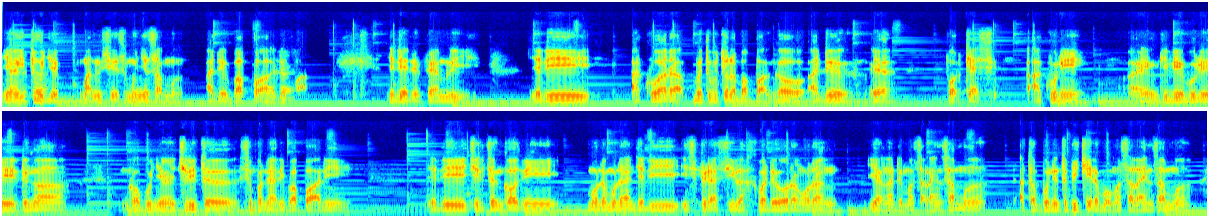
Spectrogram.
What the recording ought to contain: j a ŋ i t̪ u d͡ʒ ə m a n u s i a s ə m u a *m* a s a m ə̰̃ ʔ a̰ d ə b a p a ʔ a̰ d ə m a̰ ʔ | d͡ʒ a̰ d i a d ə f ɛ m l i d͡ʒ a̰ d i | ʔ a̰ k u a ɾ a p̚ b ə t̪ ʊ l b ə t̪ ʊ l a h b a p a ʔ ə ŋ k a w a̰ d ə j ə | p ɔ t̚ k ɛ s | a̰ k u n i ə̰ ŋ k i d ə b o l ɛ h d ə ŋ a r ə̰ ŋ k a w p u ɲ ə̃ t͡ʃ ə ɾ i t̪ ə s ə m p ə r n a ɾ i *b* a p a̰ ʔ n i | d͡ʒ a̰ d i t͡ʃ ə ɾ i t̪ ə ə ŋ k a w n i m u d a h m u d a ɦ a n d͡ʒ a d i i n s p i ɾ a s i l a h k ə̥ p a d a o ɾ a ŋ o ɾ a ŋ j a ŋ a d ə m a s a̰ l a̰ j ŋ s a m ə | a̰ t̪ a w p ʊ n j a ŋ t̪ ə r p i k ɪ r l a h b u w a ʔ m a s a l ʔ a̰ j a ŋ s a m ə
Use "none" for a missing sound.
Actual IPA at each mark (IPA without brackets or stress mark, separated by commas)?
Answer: ɲ, b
